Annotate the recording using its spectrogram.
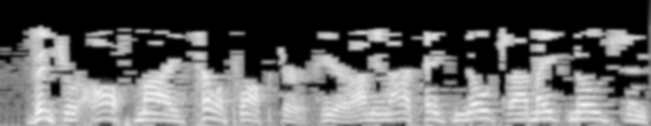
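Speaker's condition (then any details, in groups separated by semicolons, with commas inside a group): No condition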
